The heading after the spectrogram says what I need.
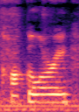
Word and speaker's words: Kokkaloorie: installment of the pronounced cocklery i should know that um it's kind of embarrassing but that's a shetland dialect word and i don't speak a shetland dialect so it's spelled like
